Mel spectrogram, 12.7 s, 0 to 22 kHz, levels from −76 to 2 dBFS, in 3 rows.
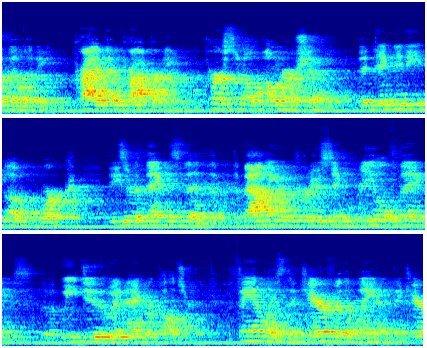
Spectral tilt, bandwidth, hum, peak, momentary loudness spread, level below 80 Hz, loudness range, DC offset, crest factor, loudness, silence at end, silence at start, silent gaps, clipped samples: -5.5 dB/octave; 10.5 kHz; none; -2 dBFS; 13 LU; -54 dBFS; 5 LU; under 0.1%; 20 dB; -22 LUFS; 0 s; 0 s; none; under 0.1%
